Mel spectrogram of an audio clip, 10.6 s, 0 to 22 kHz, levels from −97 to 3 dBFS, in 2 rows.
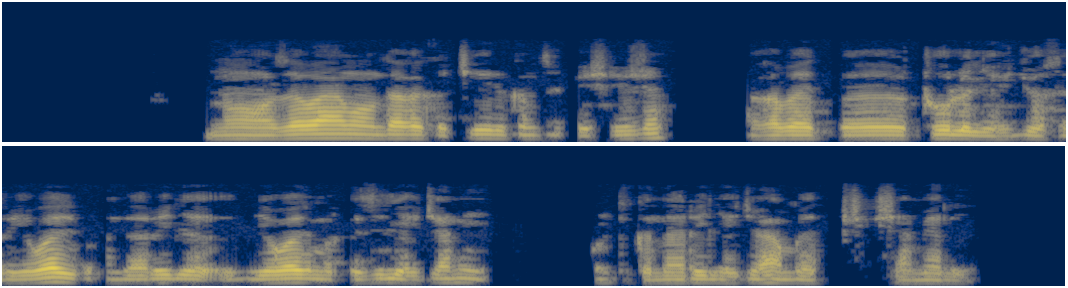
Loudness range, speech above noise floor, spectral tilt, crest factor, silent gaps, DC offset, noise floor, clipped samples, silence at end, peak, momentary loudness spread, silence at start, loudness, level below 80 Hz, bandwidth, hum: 6 LU; over 69 dB; -8.5 dB/octave; 20 dB; 3.38-3.72 s, 8.09-8.27 s; under 0.1%; under -90 dBFS; under 0.1%; 0.5 s; -2 dBFS; 15 LU; 1.05 s; -21 LUFS; -66 dBFS; 6.2 kHz; none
